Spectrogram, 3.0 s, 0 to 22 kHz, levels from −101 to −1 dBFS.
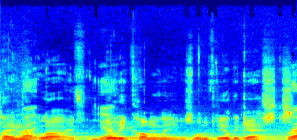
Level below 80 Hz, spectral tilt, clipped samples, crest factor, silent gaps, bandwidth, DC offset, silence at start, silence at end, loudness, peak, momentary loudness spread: -50 dBFS; -7 dB/octave; under 0.1%; 16 dB; none; 14 kHz; under 0.1%; 0 s; 0 s; -23 LUFS; -8 dBFS; 7 LU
